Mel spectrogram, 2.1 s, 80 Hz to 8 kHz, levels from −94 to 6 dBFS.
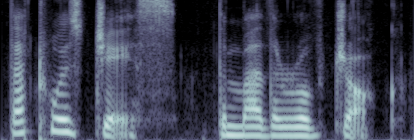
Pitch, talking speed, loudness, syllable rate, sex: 200 Hz, 205 wpm, -17 LUFS, 4.7 syllables/s, female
